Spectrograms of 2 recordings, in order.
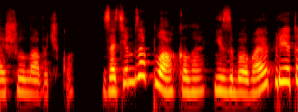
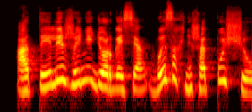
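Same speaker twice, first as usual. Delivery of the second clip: sharp, loud shouting, raised voice; 2 semitones higher, 5 dB louder than usual. The owner scolds her little dog for trying to wriggle free, shouting sharply. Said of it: "прикрикнула".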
